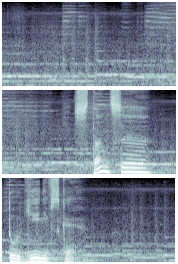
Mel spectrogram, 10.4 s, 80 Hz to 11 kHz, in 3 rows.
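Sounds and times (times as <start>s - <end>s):
metro train wheel squeals: 0.0s - 5.0s
metro train pulling away: 0.0s - 10.4s
speech: 5.0s - 8.6s.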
